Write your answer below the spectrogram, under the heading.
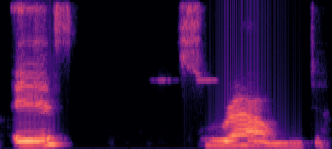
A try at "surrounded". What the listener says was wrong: Surrounded. Nó âm đờ cuối mà. Đọc rõ ràng luôn. Surrounded.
